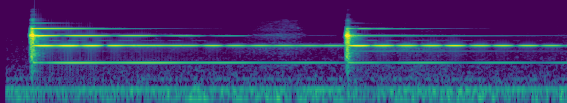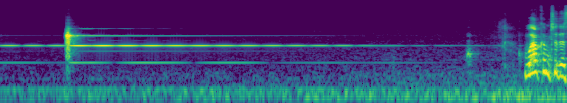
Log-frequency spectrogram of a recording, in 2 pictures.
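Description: A singing bowl is struck three times and rings out, slowly fading.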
